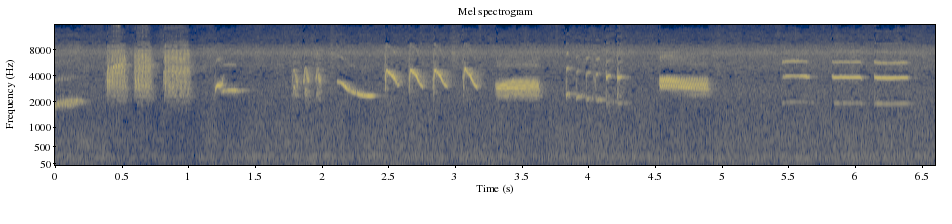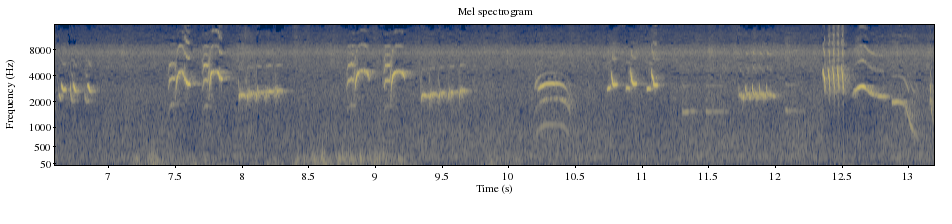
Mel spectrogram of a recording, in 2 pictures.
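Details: Asian pied starling master song for training caged birds: a long medley of harsh chattering bursts, sliding whistles, buzzy notes and looping upslurred calls, delivered in short separated phrases.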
